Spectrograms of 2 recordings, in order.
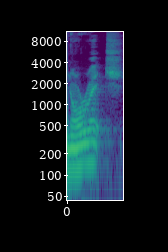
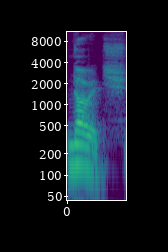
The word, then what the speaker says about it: Norwich: And it's in is it Norwich? Is that how you pronounce it? In England? Norwich. Norwich.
